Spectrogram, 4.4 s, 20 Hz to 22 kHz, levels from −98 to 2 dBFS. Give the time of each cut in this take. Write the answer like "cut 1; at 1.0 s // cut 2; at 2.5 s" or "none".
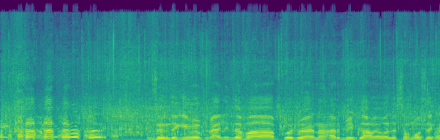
none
